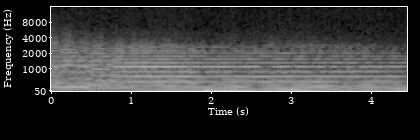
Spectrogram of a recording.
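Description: Slow brass music holding sustained chords, with a deep, loud low note swelling in about halfway through.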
